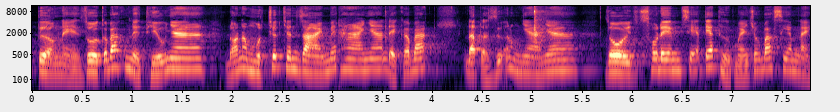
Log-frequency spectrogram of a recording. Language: Vietnamese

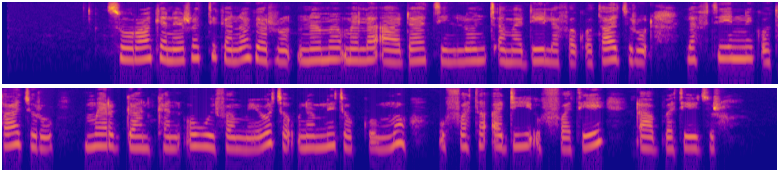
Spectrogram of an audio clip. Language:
Oromo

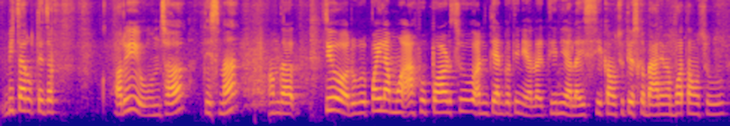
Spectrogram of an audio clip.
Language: Nepali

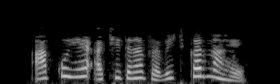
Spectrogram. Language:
Hindi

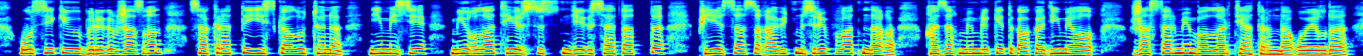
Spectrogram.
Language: Kazakh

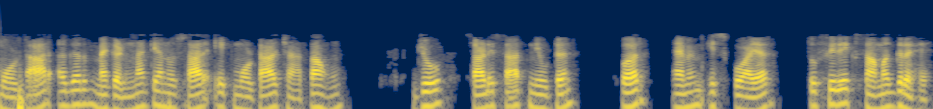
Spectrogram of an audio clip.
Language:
Hindi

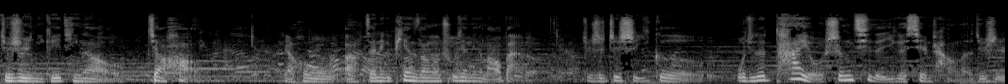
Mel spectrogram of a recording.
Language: Chinese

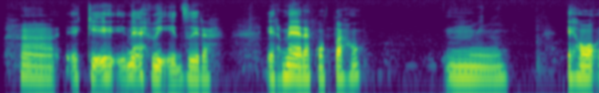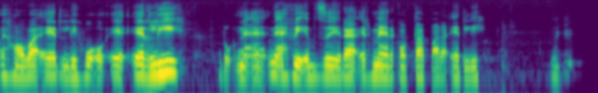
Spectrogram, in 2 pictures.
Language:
Tepinapa Chinantec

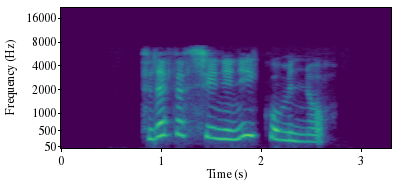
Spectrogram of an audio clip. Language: Kabyle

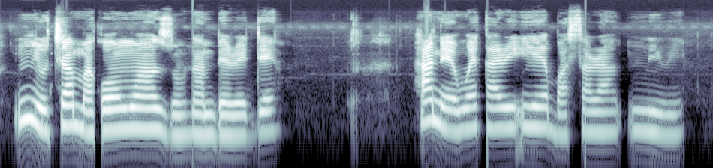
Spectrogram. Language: Igbo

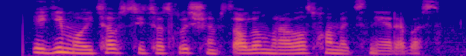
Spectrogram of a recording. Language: Georgian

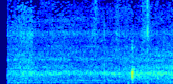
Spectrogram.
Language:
Georgian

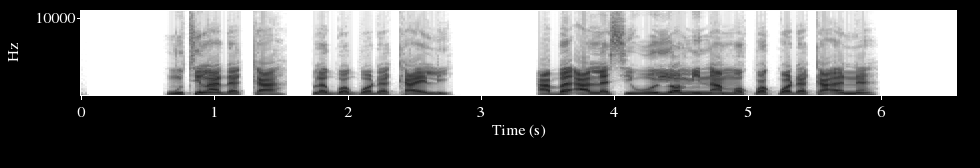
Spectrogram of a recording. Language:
Ewe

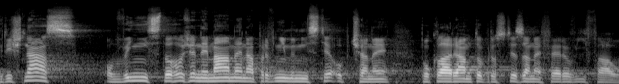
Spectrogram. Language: Czech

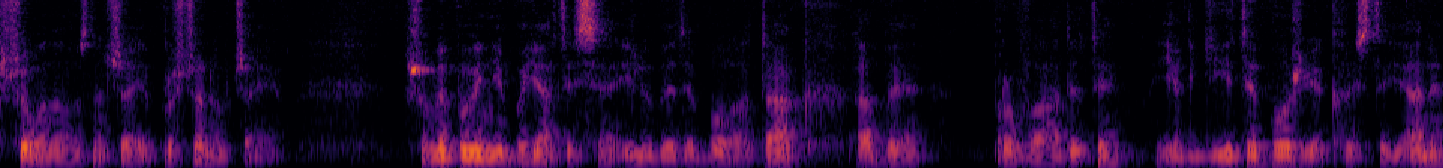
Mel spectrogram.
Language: Ukrainian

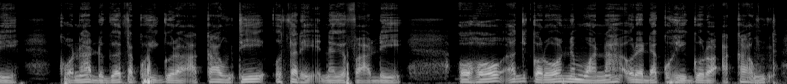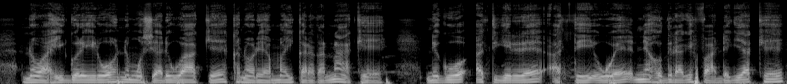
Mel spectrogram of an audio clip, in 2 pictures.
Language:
Kikuyu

